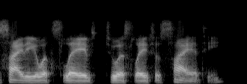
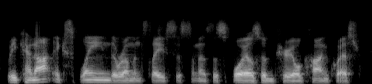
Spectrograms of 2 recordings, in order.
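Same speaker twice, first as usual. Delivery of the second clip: ordinary talk, nothing marked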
